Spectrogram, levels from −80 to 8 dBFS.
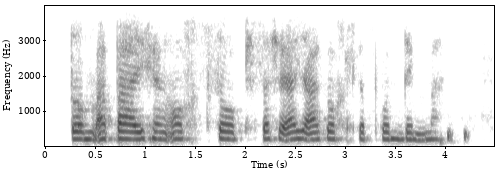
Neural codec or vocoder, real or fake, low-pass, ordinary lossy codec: none; real; 3.6 kHz; Opus, 32 kbps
